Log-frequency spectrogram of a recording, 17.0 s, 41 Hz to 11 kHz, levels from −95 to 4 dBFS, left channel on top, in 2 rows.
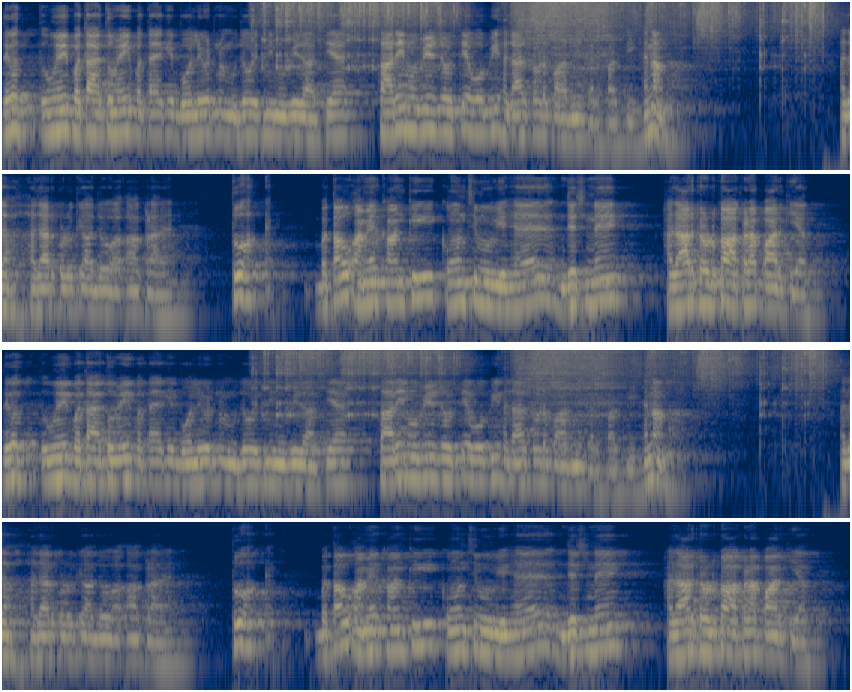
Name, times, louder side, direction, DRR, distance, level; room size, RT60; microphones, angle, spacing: voice 1, 0.0-6.7 8.4-10.2 10.8-11.0 11.6-14.7 15.1-16.5, left 2 dB, 70° left, 6 dB, 1.9 m, -35 dB
sound 1, 2.5-4.7 5.0-8.2, left 8 dB, 45° left, 3.6 m, -32 dB
24.5 x 17.0 x 9.7 m, 1.2 s
head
